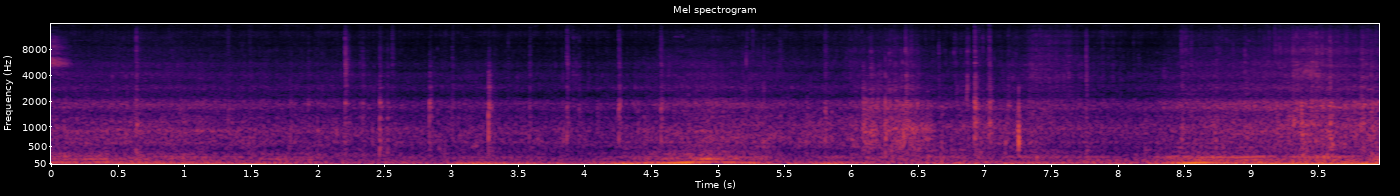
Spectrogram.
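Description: Jeep Wrangler Unlimited JK's engine running low and steady as it crawls slowly over rough ground, swelling briefly about halfway and again near the end. Tyres crunch over rocks and brush in scattered sharp clicks.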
